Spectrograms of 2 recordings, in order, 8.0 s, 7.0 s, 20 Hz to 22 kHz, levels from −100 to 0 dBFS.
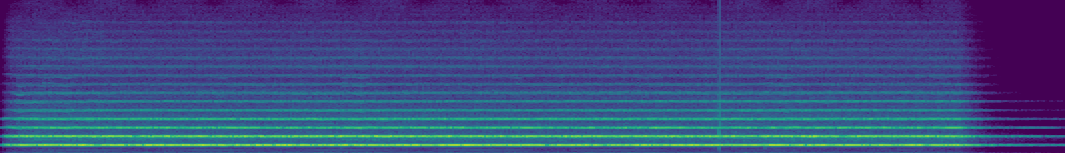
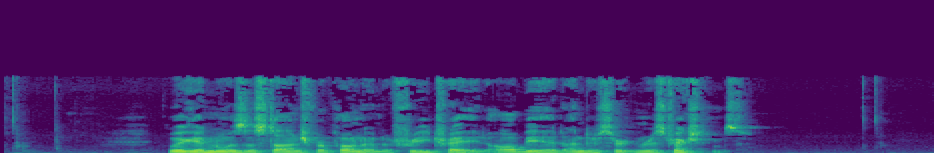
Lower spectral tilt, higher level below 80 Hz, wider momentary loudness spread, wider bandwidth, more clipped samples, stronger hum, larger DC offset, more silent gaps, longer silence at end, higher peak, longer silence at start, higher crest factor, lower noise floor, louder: second, 5.5 dB/octave vs -5 dB/octave; second, -66 dBFS vs -58 dBFS; second, 2 LU vs 8 LU; first, 14.5 kHz vs 11.5 kHz; neither; neither; neither; neither; second, 0.55 s vs 1.4 s; about the same, -6 dBFS vs -6 dBFS; second, 0 s vs 1.25 s; second, 12 dB vs 20 dB; second, -49 dBFS vs -74 dBFS; first, -17 LUFS vs -23 LUFS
